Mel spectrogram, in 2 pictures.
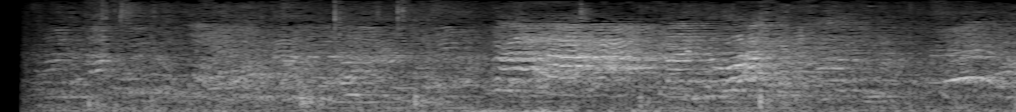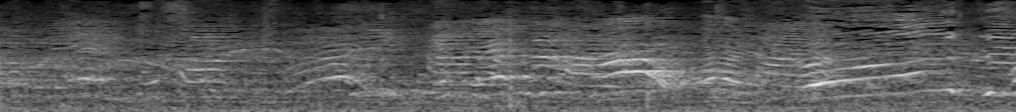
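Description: Children chatter and shout all around outdoors.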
